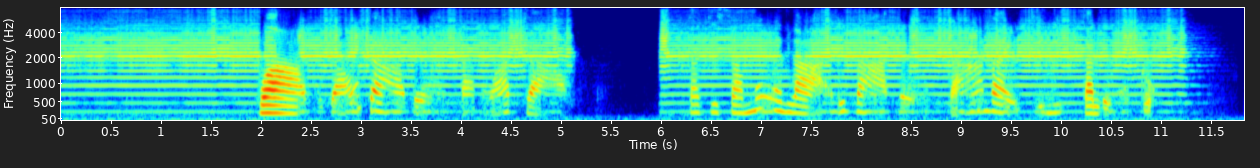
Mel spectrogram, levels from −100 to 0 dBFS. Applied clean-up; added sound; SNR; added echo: neural diffusion model UNIVERSE++.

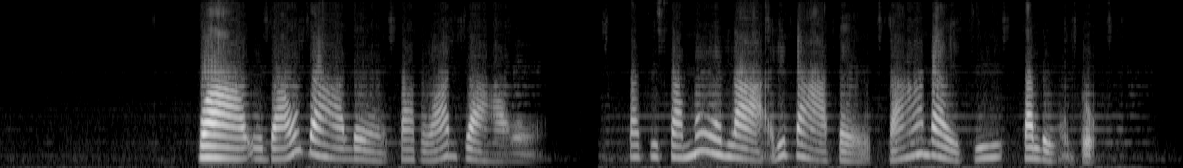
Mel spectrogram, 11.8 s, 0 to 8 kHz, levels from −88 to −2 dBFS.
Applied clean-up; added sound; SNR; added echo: neural separator model SepFormer DNS4.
